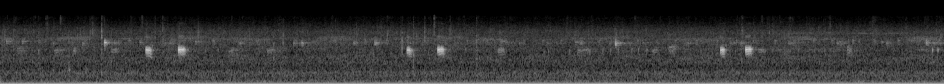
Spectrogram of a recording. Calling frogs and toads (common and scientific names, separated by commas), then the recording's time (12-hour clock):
Cochran's lime tree frog (Sphaenorhynchus surdus), Bischoff's tree frog (Boana bischoffi)
10:30pm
